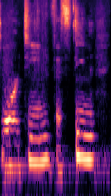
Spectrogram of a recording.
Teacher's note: En las pronunciaciones de las letras clave, 14, 15, y ahí sí que se hace pura I en la segunda sílaba y acentuando un poquito más en la segunda sílaba para diferenciarlo, como decimos, con las otras cifras más grandes.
